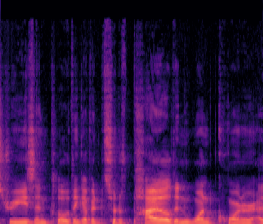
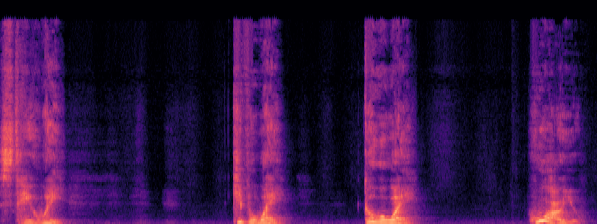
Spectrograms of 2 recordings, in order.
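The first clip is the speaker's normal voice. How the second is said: rasping, scratchy voice, high and loud; 8 semitones higher, 8 dB louder than usual. Narrating a game, voicing a woman who notices the players' lantern: raspy voice. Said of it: "in a sort of raspy voice says".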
